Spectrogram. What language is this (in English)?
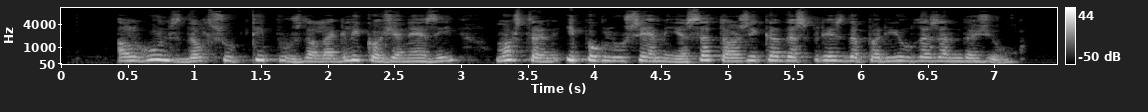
Catalan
